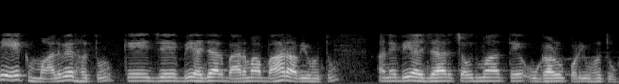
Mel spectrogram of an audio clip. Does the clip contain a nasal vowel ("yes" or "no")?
yes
